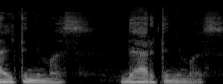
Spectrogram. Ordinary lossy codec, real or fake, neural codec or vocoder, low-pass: Opus, 24 kbps; real; none; 14.4 kHz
